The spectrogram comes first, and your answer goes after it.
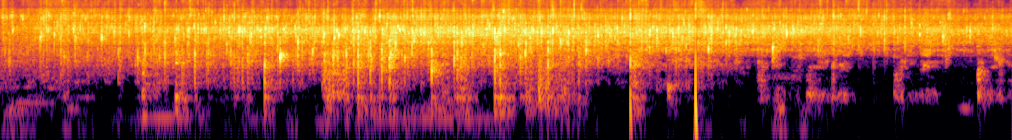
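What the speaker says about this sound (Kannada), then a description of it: "ಈಗ ಬೆಳ್ಳುಳ್ಳಿ ಫ್ರೈ ಆಗಿದೆ" Garlic frying in hot oil in a pan after okra was fried, a dense continuous sizzle with occasional stirring clicks, close and steady throughout with no talking.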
